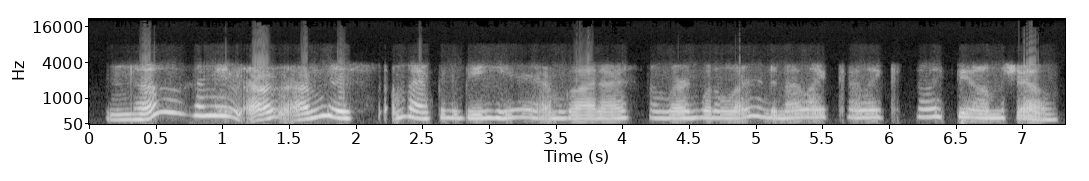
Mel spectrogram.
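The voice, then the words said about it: Squeaky voice. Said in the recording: “I have a really squeaky voice.”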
